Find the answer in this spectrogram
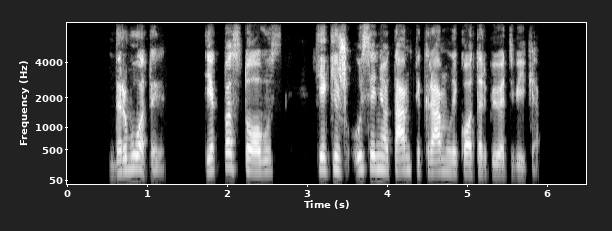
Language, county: Lithuanian, Alytus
